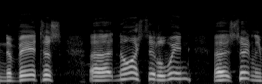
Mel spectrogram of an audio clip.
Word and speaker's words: Nevetus: nice win and uh nus is the correct pronunciation Jane tells me netus uh nice little win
